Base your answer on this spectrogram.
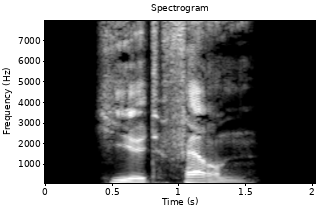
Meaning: first/third-person singular preterite of fernhalten
- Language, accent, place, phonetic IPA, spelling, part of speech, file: German, Germany, Berlin, [ˌhiːlt ˈfɛʁn], hielt fern, verb, De-hielt fern.ogg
